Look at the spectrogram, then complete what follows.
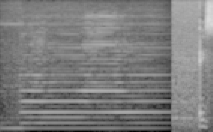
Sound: humming sounds from the CNC milling

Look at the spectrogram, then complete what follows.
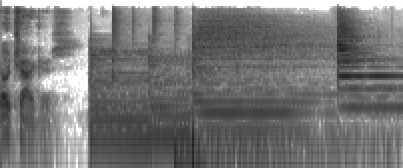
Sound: sound of bell ringing

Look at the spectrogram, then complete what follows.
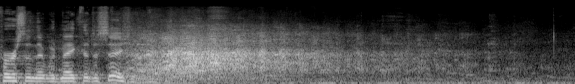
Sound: audience laughing

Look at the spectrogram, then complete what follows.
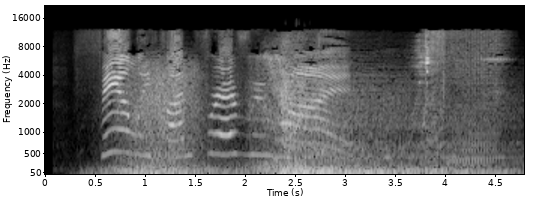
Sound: child's voice

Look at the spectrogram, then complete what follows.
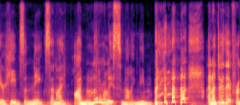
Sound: laughs

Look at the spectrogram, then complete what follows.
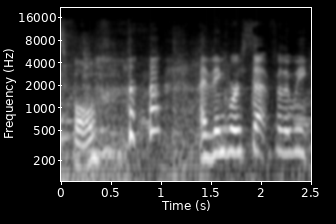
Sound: laughter

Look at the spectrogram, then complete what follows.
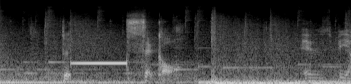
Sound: beep

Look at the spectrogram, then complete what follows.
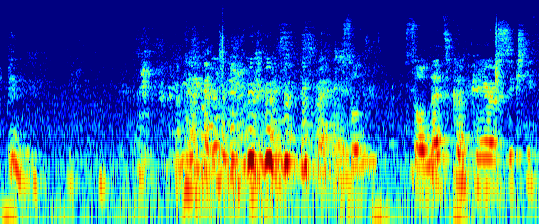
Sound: laughter

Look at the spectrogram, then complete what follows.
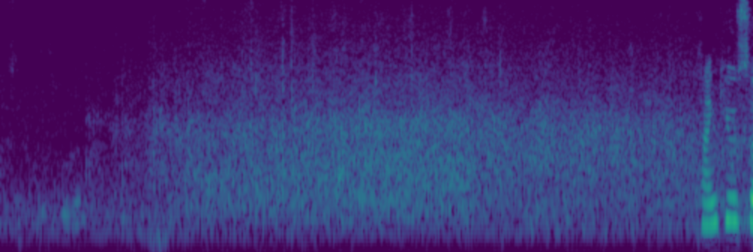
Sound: applause

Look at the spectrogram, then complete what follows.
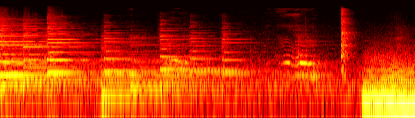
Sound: baby whining

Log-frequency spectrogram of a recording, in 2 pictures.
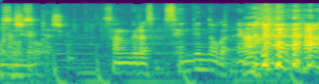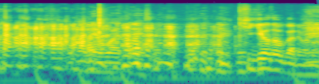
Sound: laughs

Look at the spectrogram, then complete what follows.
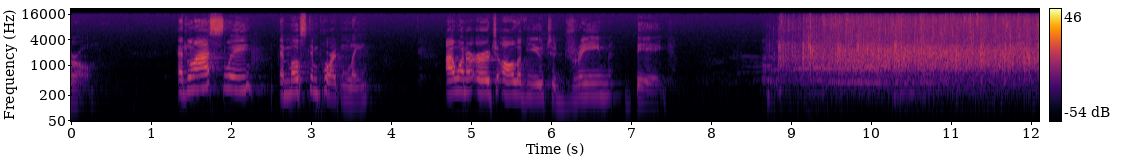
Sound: applause

